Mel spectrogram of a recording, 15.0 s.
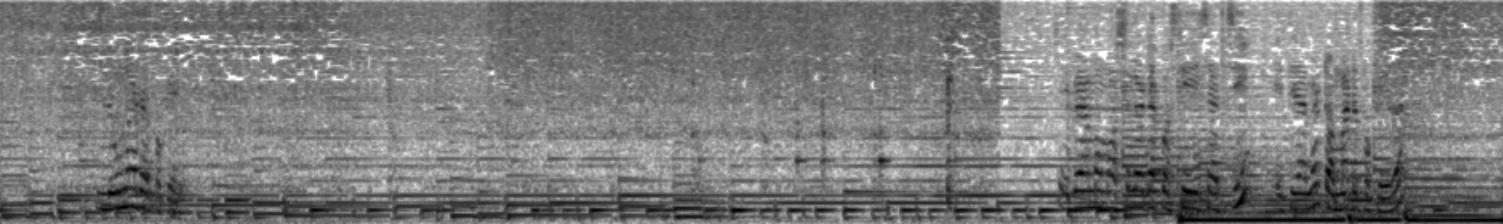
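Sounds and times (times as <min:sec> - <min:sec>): onions sizzling in oil: 0:00.0 - 0:10.1, 0:13.8 - 0:15.0
background music: 0:00.0 - 0:15.0.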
